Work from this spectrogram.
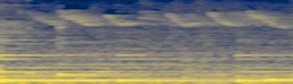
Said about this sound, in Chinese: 哇哦，听见我的窗外有好多的鸟叫声，有吗？听听看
